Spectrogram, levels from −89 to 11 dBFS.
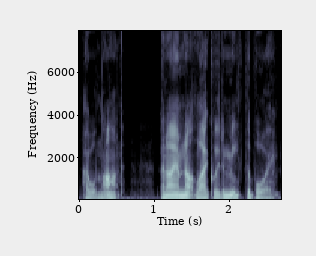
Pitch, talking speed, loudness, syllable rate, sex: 110 Hz, 265 wpm, -17 LUFS, 6.7 syllables/s, male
